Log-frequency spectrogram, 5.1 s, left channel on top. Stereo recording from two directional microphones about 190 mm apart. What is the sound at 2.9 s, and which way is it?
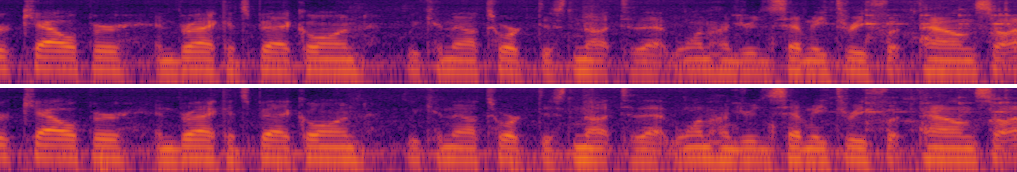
Speech, 20° right (ahead or behind).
